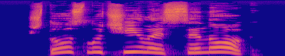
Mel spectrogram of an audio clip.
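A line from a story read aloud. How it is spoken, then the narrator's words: Fisherman's shout. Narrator (Russian): крикнул рыбак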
